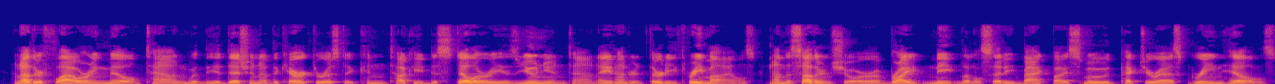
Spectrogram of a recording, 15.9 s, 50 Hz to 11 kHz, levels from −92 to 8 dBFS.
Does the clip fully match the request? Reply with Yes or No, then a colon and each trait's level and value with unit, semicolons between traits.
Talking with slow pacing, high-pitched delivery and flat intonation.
No: slow, 115 wpm; very low, 95 Hz; narrow, 2.1 semitones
